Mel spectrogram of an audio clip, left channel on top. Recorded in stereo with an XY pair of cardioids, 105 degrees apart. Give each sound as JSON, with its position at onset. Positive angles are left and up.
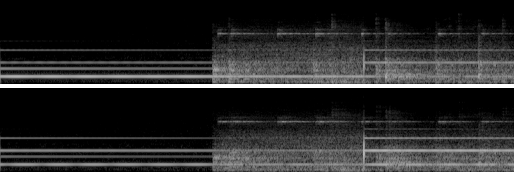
{"t": 2.1, "sound": "keys jangling", "azimuth_deg": 60, "distance_m": 8.0}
